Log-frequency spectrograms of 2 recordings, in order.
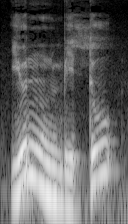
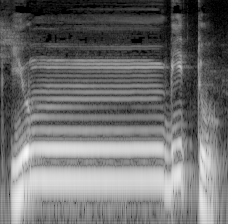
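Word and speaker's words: يُنبِتُ: menjadi Bunyi huruf mim Jadi bukan dibaca yunbitu tapi dibaca yummy itu jadi seolah-olah disini adalah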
